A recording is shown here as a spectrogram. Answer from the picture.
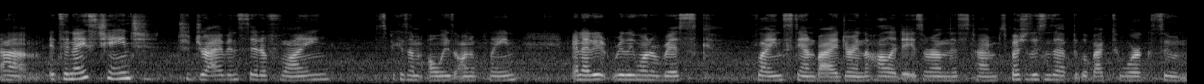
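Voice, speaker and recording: Heard over noticeable background noise, a woman speaks at a moderate pace with fairly even intonation, and the sound is dry with no echo. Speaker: vlogger. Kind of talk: casual vlog chat. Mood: calm, sleepy morning. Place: car. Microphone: phone near.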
